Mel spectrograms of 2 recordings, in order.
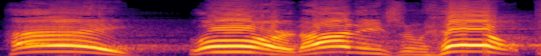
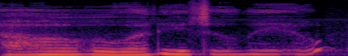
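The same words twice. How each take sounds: First: Loud, high shout to God; crying out. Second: Tiny, barely audible mock plea; mock feeble cry. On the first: Retold or imitated. Distressed man talking to God alone in the auditorium, crying out. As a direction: holler the plea at full force. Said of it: "I said just about like that, maybe a little louder". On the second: Preacher showing how one would not cry out, feeble murmur. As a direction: cry out pitifully softly, as a joke. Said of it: "Did you cry out like".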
